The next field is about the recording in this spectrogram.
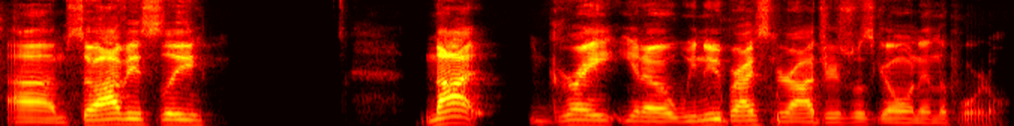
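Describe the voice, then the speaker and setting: A man hosting a casual sports podcast, sounding stuffy from a cold, chatting in a relaxed way. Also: lowish voice, a little slow, clean tone. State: stuffy, congested. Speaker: podcast host.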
